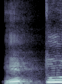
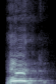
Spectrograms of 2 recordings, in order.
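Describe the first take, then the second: First: The final vowel is drawn out long. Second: The final vowel is kept short. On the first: The speaker calls it wrong. "हेतु नहीं" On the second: The speaker calls it right. "हेतु में छोटा ऊ"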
